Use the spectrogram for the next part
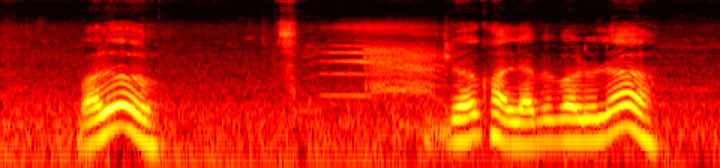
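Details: Balu the cat meows clearly: one loud arched meow near the start, a burst of noise, then several shorter overlapping mewing sounds ending in another arched meow, with some voices around.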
